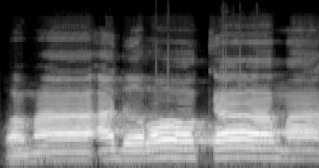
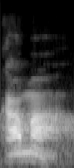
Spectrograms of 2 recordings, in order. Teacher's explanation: ronya panjang 2 harokat, k-nya pendek. Seringkali orang itu bacanya dipanjangkan.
